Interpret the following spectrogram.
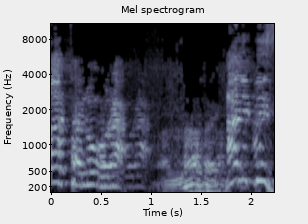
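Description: A man's voice preaching forcefully into a microphone, in drawn-out phrases that rise and fall, with a brief pause about a second in.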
